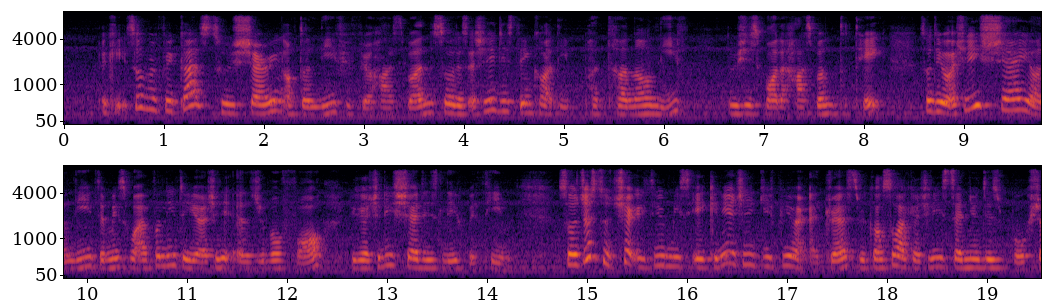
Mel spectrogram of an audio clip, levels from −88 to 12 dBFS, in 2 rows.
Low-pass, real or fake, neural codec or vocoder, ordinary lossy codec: 7.2 kHz; real; none; none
